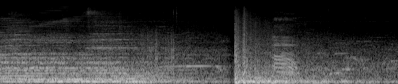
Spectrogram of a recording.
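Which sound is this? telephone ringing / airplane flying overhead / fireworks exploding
fireworks exploding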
